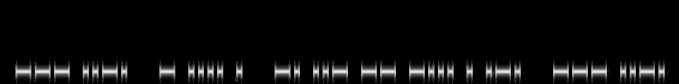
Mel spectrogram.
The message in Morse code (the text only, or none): OF THE NUMBER OF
